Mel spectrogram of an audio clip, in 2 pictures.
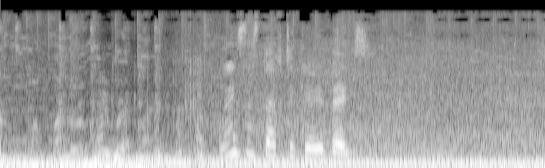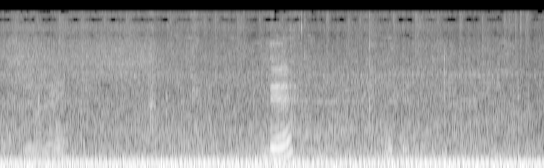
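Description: Steady low hum of a car engine running, with music playing and a few short spoken words over it.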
